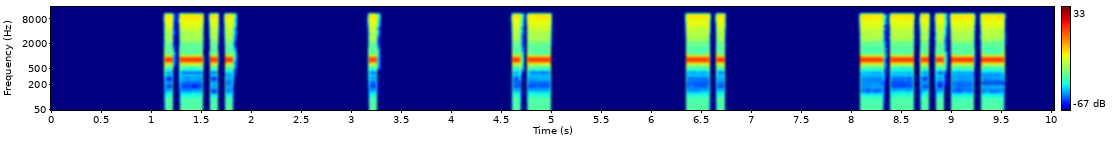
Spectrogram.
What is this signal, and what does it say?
Morse code, heard as a keyed tone, about 16 wpm, spaced as for 5 wpm, 800 Hz. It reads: LEAN,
